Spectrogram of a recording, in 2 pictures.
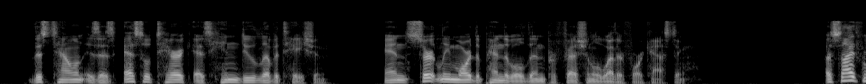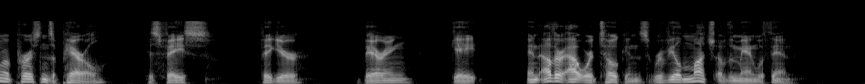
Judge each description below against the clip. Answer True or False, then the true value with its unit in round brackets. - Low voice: True (95 Hz)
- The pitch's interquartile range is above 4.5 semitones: True (5.5 semitones)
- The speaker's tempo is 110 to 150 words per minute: True (145 wpm)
